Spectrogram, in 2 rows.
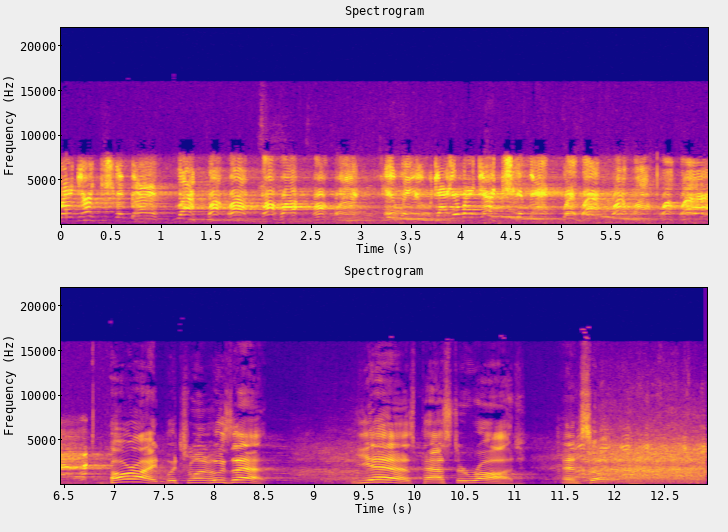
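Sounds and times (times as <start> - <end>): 
raspy cartoon duck voice quacking: 0.0 - 6.9
speech: 7.0 - 8.6, 9.4 - 12.4
laughter: 8.7 - 10.2, 11.4 - 12.9.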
